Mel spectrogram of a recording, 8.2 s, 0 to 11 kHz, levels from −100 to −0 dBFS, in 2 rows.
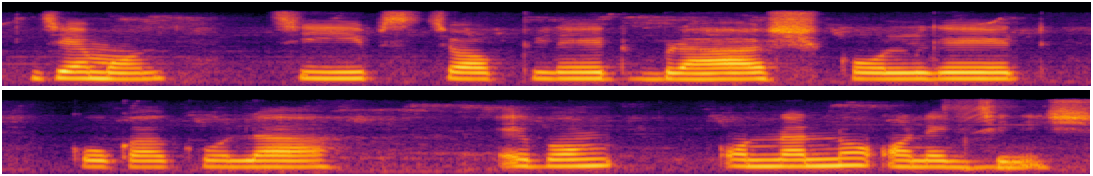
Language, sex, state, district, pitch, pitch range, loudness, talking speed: Bengali, female, Tripura, West Tripura, 205 Hz, 200-215 Hz, -17 LUFS, 75 wpm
